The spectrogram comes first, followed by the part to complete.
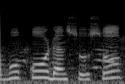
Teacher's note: vokal U kecil atau terbuka seperti pada kata buku dan susu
